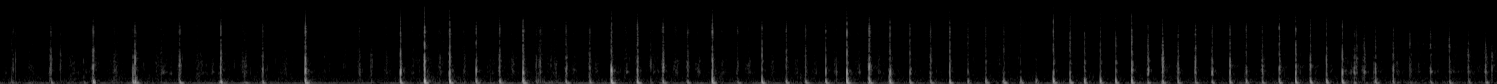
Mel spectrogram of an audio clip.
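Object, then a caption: Plastic screw cap on an empty plastic bottle. Fingernails tap the teal plastic screw cap of an empty plastic bottle held end-on, producing about sixty short, dry, hollow clicks. The taps start irregular and spaced out, then settle into a quicker, steady rhythm in the second half. Each click is quiet and dies away almost instantly with a low, hollow body.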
